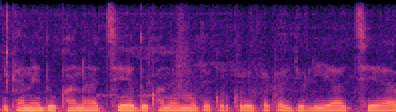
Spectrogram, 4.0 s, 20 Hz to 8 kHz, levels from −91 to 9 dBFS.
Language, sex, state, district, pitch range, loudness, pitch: Bengali, female, Assam, Hailakandi, 160-170 Hz, -15 LUFS, 165 Hz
